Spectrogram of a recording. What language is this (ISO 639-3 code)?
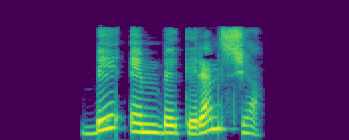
oci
